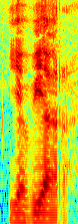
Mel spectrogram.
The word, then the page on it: yaviar: Biak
